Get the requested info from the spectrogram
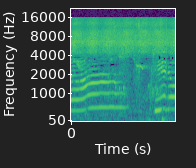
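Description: A woman singing without accompaniment, holding one long note that rises slightly in pitch, then breaking and starting a new note near the end.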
